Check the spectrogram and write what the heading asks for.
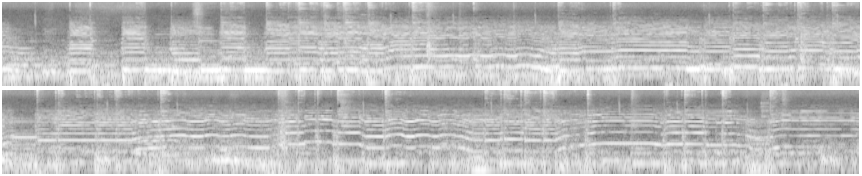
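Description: Electric Telecaster guitar played through an amp with a heavy tone, in a metal style. A low note rings through the first half, then lead lines follow with held notes shaken by wide vibrato.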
